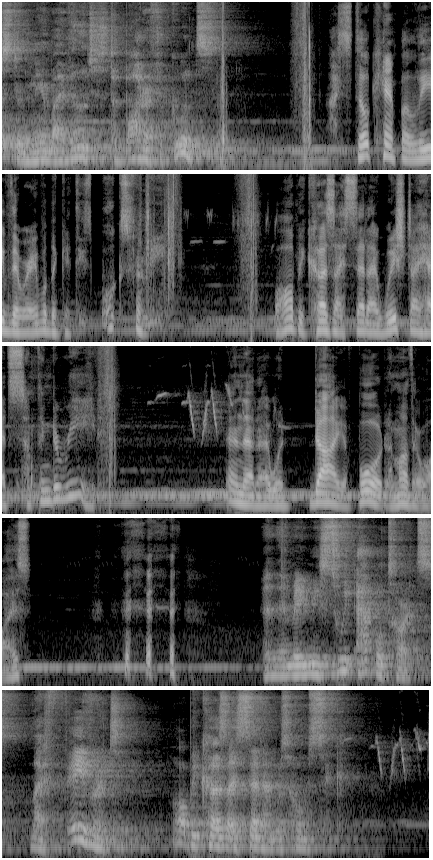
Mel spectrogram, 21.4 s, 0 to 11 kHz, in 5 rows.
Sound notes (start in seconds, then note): 13.9 Roland chuckles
